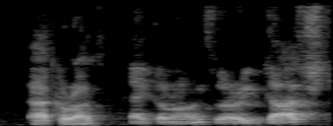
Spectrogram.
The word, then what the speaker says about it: Acheron: Ankaron. Acheron. Acheron, sorry. Gosh T, my Brooklynism. This band, I cannot pronounce the name.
